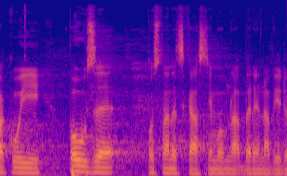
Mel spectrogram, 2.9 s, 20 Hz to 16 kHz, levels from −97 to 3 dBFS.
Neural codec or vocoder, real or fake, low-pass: none; real; 14.4 kHz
